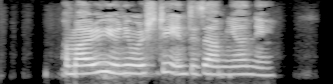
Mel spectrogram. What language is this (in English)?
Urdu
